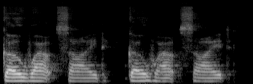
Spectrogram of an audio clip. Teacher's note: But we can also think about the phrase go outside, where there is no written W, but where we still hear that W sound coming through to link between the O and the ow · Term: intrusive /w/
